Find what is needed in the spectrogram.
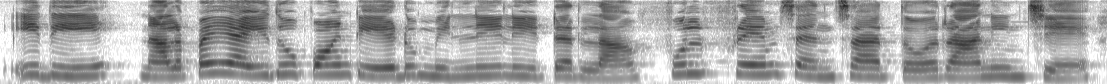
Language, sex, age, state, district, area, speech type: Telugu, female, 30-45, Andhra Pradesh, West Godavari, rural, spontaneous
